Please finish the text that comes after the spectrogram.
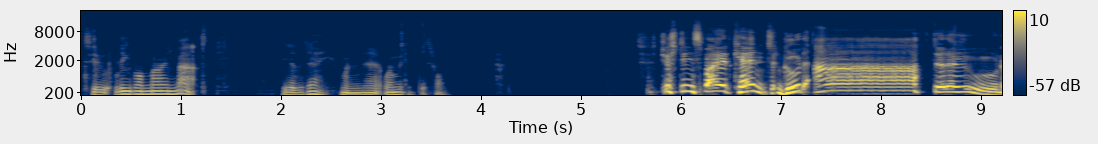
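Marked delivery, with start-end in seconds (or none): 5.8-9.2 high, loud, drawn-out welcome call; big announcer-like hail to a newcomer; hollered greeting. Pretend. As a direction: sing out the hello, stretching the words wide. Calls out greeting to a viewer.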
